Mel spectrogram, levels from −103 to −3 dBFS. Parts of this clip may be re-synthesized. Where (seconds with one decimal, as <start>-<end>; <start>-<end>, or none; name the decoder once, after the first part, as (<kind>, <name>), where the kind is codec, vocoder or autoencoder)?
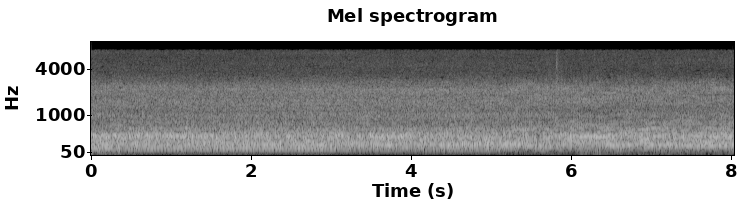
0.0-0.4 (autoencoder, DAC-VAE); 5.1-8.0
